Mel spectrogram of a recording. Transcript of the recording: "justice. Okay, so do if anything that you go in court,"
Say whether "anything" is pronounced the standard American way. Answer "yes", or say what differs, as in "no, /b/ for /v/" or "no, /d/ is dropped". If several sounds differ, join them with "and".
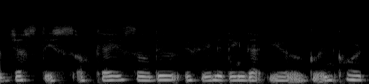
no, /t/ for /θ/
